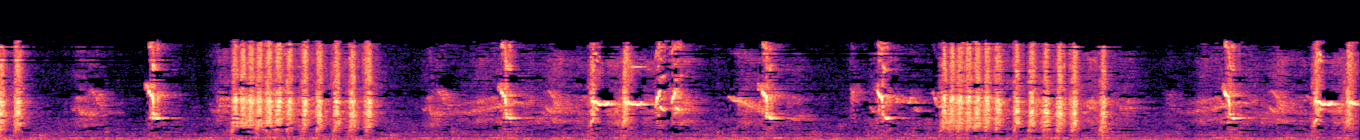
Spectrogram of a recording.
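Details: Bulbul, locally cucak cungkok, singing without pause: repeated buzzy rattling bursts mixed with high thin whistles and clipped chirps.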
